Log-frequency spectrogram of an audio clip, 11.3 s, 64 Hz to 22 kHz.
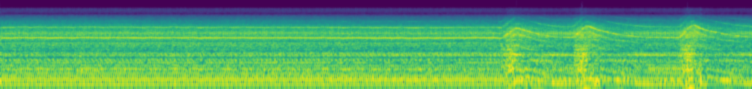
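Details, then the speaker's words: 2012 Honda ST1300 ABS V4, after major service with fluids, new front wheel bearings, tires and brakes: steady, even idle with smooth whirr, no knocks, then three clean throttle blips settling back nicely; sounds great. "All right, I'm happy to report that sounds Great. I love the V4 motor in these motorcycles."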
